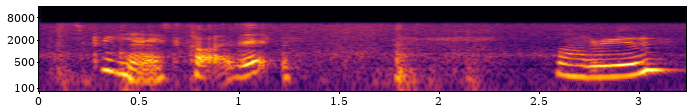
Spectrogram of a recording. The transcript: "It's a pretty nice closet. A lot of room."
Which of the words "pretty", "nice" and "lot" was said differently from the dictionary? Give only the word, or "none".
lot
